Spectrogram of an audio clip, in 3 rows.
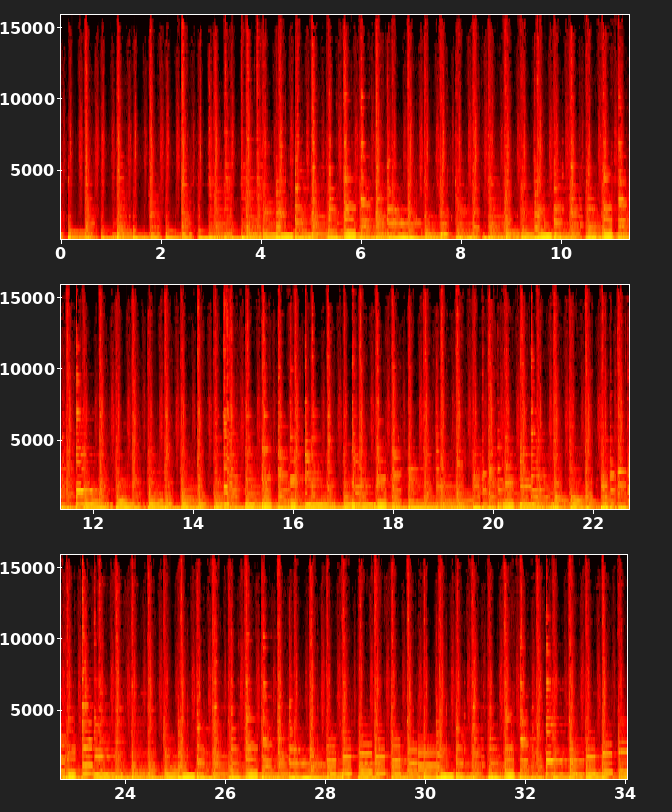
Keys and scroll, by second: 14.8 Escape, 18.9 Escape, 27.2 3, 27.5 Return, 29.8 3, 30.2 Return.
